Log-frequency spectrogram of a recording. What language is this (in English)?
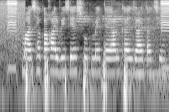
Maithili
